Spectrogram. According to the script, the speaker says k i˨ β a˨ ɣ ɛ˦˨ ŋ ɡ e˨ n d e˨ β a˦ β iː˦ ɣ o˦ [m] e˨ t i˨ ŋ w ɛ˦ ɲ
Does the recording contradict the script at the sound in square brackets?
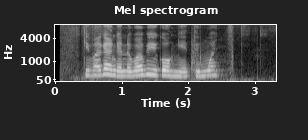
yes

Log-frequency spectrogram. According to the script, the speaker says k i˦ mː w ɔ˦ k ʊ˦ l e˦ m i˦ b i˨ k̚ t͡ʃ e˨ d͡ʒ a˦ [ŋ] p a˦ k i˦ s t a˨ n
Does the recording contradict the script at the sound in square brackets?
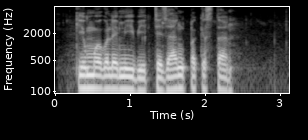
no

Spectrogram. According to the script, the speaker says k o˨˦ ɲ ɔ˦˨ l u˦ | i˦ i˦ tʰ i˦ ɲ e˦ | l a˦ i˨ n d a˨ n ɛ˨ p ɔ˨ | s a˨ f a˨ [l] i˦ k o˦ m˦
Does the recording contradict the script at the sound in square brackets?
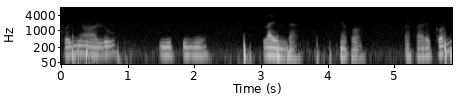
yes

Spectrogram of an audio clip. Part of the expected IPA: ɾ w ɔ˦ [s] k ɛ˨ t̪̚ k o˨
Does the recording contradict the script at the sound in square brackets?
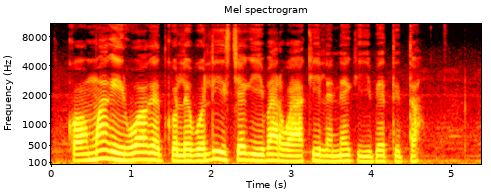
yes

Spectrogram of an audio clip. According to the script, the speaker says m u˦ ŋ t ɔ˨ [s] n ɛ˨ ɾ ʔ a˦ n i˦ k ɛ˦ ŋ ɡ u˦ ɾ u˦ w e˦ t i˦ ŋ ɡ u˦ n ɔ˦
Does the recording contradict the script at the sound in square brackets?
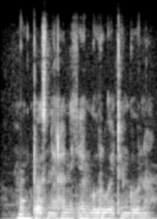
no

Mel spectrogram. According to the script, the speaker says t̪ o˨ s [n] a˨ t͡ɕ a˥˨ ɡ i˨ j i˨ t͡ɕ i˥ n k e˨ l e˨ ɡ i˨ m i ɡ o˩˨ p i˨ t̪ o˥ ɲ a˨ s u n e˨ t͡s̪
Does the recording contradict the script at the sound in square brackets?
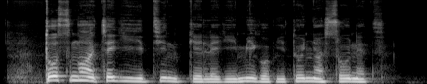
yes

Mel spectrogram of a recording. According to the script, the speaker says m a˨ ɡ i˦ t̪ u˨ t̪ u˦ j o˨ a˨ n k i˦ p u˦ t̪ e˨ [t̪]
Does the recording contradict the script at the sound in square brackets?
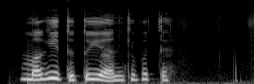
yes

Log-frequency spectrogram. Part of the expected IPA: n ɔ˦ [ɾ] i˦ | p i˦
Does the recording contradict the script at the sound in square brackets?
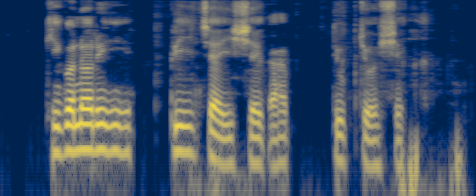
no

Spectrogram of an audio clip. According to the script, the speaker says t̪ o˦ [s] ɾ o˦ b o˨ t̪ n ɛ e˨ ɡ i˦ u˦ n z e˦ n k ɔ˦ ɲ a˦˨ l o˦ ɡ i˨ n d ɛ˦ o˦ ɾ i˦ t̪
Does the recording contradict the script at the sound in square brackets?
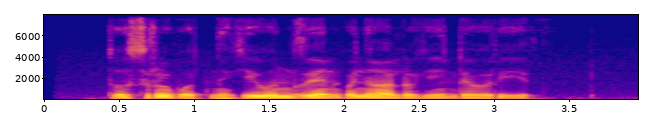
no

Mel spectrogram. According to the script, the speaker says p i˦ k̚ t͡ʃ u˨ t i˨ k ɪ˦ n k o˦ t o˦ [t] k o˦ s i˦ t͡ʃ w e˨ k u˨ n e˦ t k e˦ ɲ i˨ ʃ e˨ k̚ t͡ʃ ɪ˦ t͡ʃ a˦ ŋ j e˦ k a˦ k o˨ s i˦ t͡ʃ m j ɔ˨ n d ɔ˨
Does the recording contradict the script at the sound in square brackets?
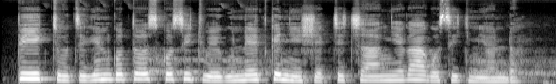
yes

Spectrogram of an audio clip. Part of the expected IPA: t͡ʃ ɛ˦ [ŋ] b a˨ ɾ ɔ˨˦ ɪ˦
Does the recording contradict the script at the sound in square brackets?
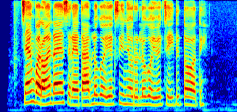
no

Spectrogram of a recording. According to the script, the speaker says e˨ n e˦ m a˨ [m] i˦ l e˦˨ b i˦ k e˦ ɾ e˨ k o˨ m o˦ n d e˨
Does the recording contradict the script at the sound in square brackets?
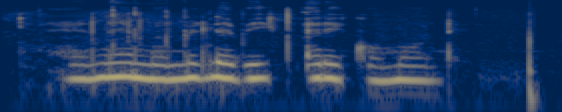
no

